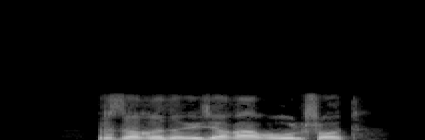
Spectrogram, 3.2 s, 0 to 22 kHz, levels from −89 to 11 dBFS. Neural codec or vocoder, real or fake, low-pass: none; real; 7.2 kHz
